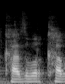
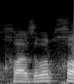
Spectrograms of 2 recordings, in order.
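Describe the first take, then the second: First: খা জবর খা with a plain k-h and open 'aa' vowel; wrong open kha. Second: খ জবর খ with throaty kh and rounded 'o' vowel; full-mouthed kho. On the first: Teacher shows what not to say, খা with open 'aa'. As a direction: say খা with a bright Bengali 'aa', not a rounded 'o'. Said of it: "খা বলবো না, খা জবর খা বলবো না". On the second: Teacher models what we should say, খ as throaty 'kho'. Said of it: "আমরা বলবো খ জবর খ". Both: Shown as a demonstration.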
